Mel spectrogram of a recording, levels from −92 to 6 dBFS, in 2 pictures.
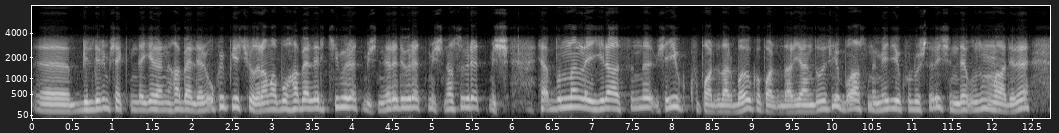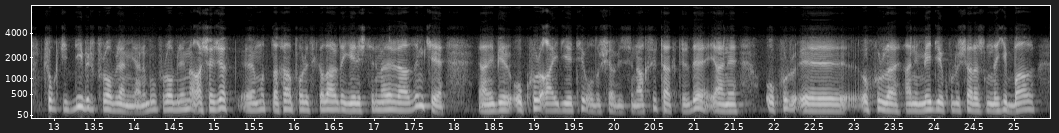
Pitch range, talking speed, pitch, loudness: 140-180 Hz, 155 wpm, 155 Hz, -22 LUFS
